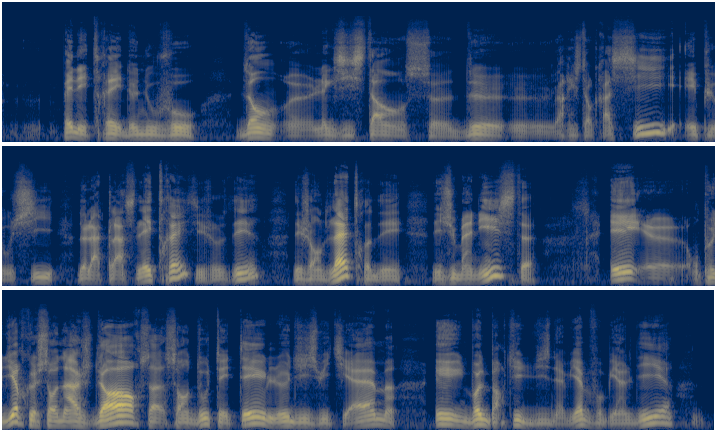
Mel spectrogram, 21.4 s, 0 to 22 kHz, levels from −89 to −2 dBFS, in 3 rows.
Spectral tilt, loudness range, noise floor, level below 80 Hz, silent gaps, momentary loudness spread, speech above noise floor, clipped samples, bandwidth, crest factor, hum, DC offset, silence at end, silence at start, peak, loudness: -4.5 dB/octave; 11 LU; -66 dBFS; -66 dBFS; none; 15 LU; 32 dB; under 0.1%; 14.5 kHz; 28 dB; none; under 0.1%; 0.4 s; 0.6 s; -6 dBFS; -33 LUFS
